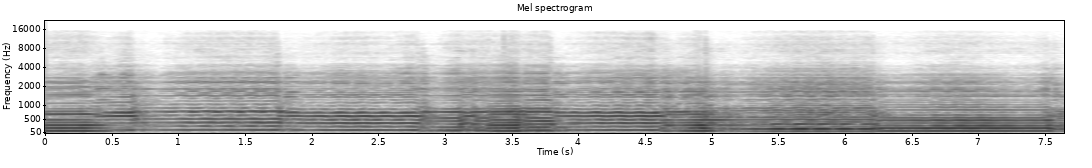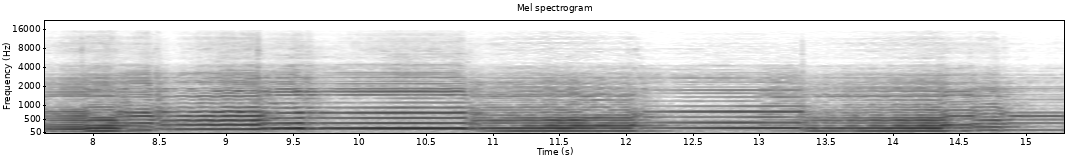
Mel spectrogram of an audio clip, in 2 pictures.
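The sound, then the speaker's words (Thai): A solo cello, the world's oldest surviving cello, plays slow, sustained bowed notes in a rich low register, one phrase flowing into the next at steady, moderate loudness with no voices. “ยังมีคนที่เพราะว่าบรรเลงแล้วก็เก็บให้ให้ฟัง มีความยาวไม่ไม่กี่วินาทีครับ แต่ว่าเป็นสิ่งที่น่าสนใจว่าเชลโลตัวแรกที่ยังหลงเหลืออยู่ในโลกนี้เสียงเป็นอย่างไร ค่ะ เดี๋ยวลองฟังกันดูเลยค่ะ”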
